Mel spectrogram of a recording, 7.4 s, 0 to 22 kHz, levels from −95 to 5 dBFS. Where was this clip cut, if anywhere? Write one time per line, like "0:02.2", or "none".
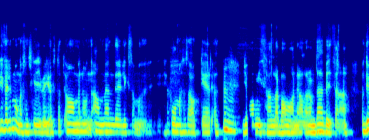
0:03.3
0:04.2
0:06.0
